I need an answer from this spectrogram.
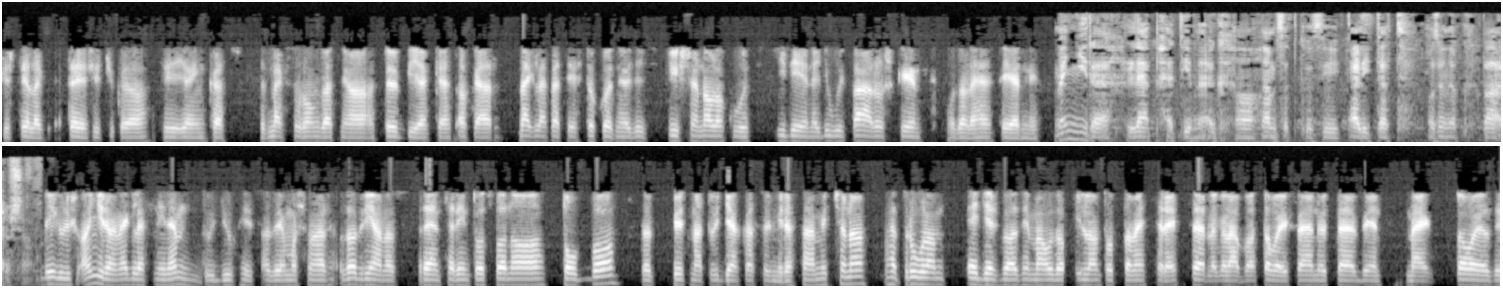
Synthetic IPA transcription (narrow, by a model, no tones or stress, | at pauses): eːʃt̪eːnlɛɡ̚t̪ɛjːɛʃiːt͡ʃːykɒt̪seːjɒjiŋkɒt̪ː | t̪mɛksoɾo̞ŋɡɒt̪niɒt̪øbːijɛkɛt̪ɒkaːr | mɛɡlɛpɛt̪eːʃt̪o̞ko̞zniɦo̞ɟɛɟfriʃːɛnɒlɒkult̪ | id̪eːnɛɟːuːjpaːɾo̞ʃkeːnt̪o̞̰d̪ɒlɛɦɛt̪ːeːrnimɛɲːiɾɛlɛphɛt̪imɛ̰ɡɒnɛmzɛt̪kʰøziɛlit̪ɛt̪ɒzønø̞kʋa̰ːɾo̞ʃɒ̰veːɡyliʃɒ̰ɲːiɾɒmɛɡlɛt̪ninɛmt̪uɟːukhisɒ̰zeːɾmo̞ʃt̪maːɾɒ̰zɒd̪rijaːnɒz | rɛnt̪sɛɾint̪o̞t̪ʋɒnɒt̪o̞bːɒt̪aːt̪̚øːt̪maːrt̪uɟːaːkɒst̪ho̞ɟmiɾɛsaːmiːt͡ʃːɒnɒkhaːt̪roːlɒm | ɛɟːɛʒbɛɒzeːɾmaːɾo̞d̪ɒpilːɒnt̪o̞t̪ːɒmɛcʲsɛɾɛcsɛrlɛɡɒlaːbːɒt̪ɒvɒjifɛlnøːt̪ːɛlbeːn | mɛɡ | t̪ɒvɒjɒzeː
